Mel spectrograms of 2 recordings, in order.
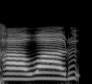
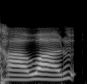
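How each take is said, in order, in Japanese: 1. 最初の音節は'ka'とはっきり言えています。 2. 最初の音節は'ka'とはっきり言えています。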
